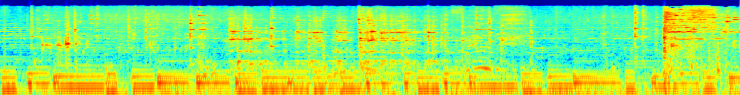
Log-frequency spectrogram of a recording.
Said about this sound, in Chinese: 快，先刷碗。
